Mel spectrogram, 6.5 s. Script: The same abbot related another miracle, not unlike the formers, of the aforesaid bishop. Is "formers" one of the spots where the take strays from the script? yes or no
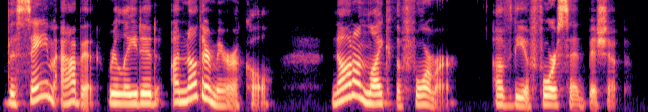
yes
